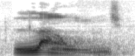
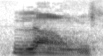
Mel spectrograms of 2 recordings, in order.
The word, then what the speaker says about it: lounge: English be English okay that word is pronounced Lounge loue it has that Glide Lounge just like SC Not SC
